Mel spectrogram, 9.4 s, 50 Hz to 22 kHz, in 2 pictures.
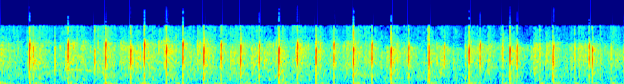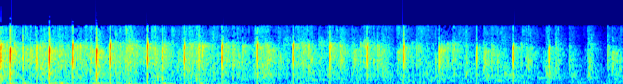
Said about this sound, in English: We would like to take this opportunity to recognize the West Cove PTA for their 50th anniversary and ask all the PTA parents to please come forward and receive our grateful applause.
